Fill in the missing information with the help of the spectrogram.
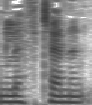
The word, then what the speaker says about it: lieutenant: Thank you for pronouncing lieutenant correctly.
